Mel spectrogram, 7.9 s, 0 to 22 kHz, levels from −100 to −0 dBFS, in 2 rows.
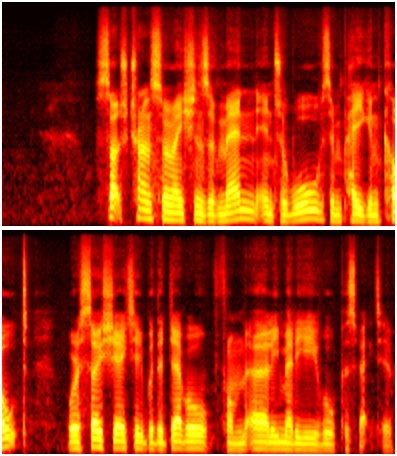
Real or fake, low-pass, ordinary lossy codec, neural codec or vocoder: fake; 19.8 kHz; none; autoencoder, 48 kHz, 128 numbers a frame, DAC-VAE, trained on Japanese speech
